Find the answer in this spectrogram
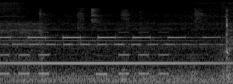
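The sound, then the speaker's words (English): A steady electronic hospital alarm tone with rapid, regularly repeating beeps, sounding urgent and persistent over a low background hum, moderately loud. “Alarm sounds regularly and with urgency.”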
